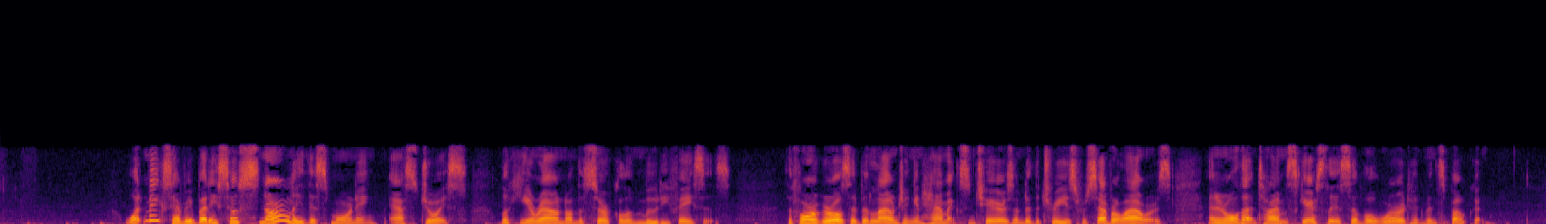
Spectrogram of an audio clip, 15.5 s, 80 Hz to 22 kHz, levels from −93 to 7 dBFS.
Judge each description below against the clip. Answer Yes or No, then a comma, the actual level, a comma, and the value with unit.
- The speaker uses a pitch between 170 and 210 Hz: No, medium, 160 Hz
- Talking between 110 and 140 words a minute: No, average, 175 wpm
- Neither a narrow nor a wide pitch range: No, wide, 6.2 semitones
